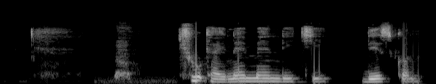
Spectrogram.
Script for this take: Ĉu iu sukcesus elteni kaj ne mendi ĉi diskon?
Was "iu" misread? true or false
true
